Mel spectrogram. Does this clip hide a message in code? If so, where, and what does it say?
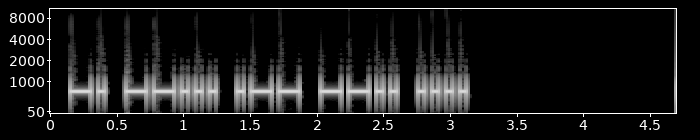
Yes: Morse code from 0.2 to 3.1 s, heard as a keyed tone, about 22 wpm, 700 Hz. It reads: N7WZH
